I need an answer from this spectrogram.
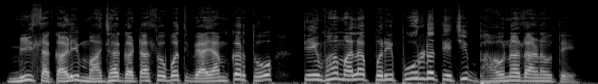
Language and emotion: Marathi, happy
